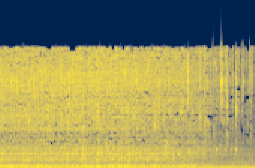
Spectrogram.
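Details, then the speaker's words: Running toilet: water rushes steadily into the tank, then tapers off and goes quiet when the flush valve flapper is let go and seals; chain should have a thumb's width of play; fill stops properly. "Let go, it stops. So just make sure that flap is sealed."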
